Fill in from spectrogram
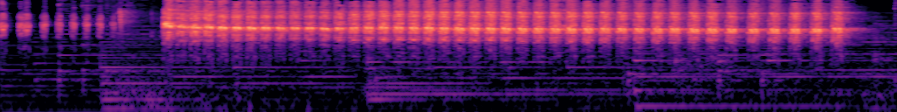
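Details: Kingfisher, a bird that calls diligently at dawn, gives a shrill, high, monotonous rapid series of sharp notes, about four a second, dropping slightly in pitch over seven seconds, with soft background music.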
